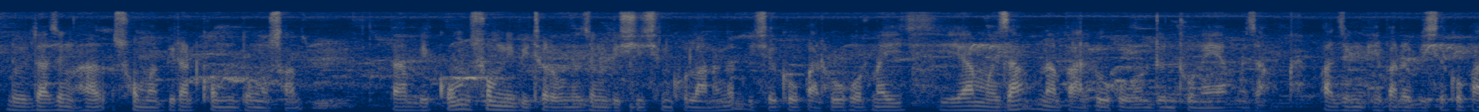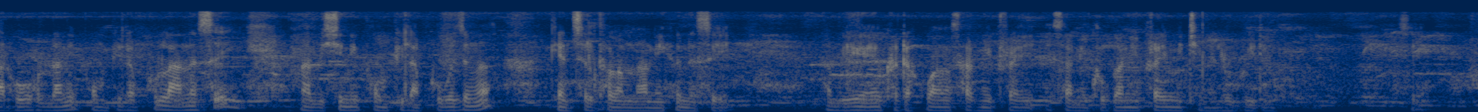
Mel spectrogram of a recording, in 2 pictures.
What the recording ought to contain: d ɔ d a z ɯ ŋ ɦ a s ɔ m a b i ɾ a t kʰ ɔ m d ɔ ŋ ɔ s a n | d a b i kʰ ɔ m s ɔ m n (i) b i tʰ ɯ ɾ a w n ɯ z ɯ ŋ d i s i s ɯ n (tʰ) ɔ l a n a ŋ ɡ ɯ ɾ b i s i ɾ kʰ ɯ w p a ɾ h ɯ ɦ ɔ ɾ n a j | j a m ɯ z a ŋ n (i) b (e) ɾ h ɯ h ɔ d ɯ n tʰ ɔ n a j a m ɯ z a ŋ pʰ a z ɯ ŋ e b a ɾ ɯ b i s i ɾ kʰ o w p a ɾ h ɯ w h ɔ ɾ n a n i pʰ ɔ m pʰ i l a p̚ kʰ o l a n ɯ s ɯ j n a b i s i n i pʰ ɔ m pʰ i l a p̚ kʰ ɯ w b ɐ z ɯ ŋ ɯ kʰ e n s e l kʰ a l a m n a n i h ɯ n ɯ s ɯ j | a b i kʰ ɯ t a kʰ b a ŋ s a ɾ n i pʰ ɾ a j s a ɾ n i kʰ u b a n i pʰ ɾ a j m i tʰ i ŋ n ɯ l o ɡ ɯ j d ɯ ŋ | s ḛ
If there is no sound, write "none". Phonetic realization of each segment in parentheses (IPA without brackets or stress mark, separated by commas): i, kʰ, a, a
